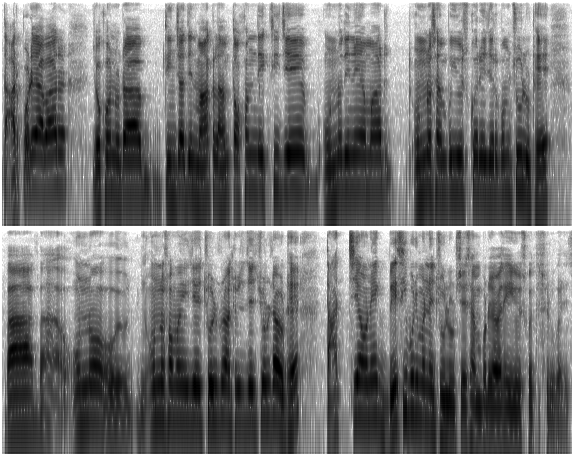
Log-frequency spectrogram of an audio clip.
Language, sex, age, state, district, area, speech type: Bengali, male, 60+, West Bengal, Nadia, rural, spontaneous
